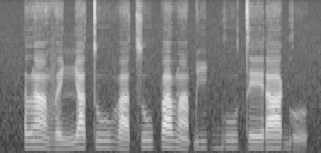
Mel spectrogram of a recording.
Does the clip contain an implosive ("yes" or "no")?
yes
